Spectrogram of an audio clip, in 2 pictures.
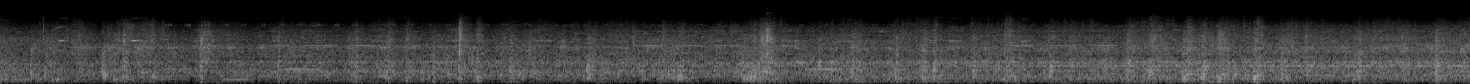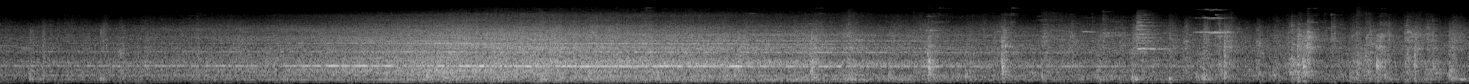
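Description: Train wheels clattering over rail joints from a moving express, as a second passenger train approaches on the next track: the noise swells to its loudest a little past the middle, with a few steady ringing tones over the rush. Near the end the passing coaches go by close alongside with a fast, uneven clatter.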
